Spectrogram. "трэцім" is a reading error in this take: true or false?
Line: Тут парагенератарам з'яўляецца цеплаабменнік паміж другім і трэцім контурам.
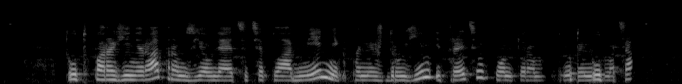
false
